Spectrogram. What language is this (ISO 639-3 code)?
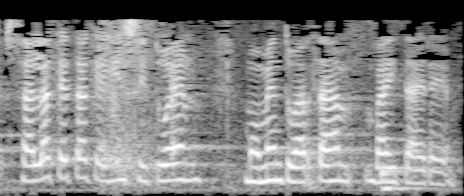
eus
